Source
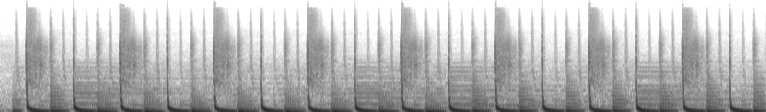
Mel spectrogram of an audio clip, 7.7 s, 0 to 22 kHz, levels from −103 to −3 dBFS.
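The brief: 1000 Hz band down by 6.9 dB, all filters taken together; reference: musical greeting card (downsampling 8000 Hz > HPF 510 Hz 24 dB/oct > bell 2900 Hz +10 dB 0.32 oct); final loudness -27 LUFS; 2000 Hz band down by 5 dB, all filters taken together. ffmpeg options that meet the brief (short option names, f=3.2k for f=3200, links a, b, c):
-af "equalizer=f=1k:t=o:g=-7.5,equalizer=f=2k:t=o:g=-8,aresample=8000,aresample=44100,highpass=f=510:w=0.5412,highpass=f=510:w=1.3066,equalizer=f=2.9k:t=o:w=0.32:g=10,volume=19.5dB"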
